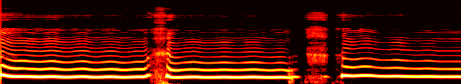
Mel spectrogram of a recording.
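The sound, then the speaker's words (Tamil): A young girl wails loudly in long, sustained, high-pitched cries of fairly steady pitch, broken by two brief gaps and ragged, breathy catches, alone with no other sound. “அதை பார்த்ததும் அந்த குழந்தை ரொம்ப சத்தம் போட்டு அழ ஆரம்பிச்சா.”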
